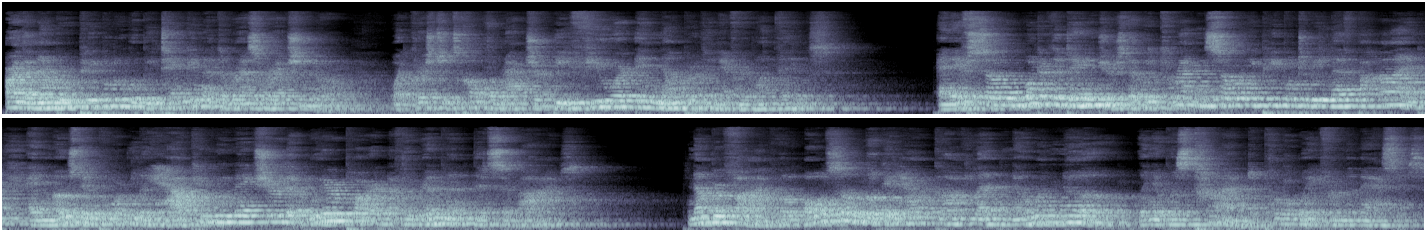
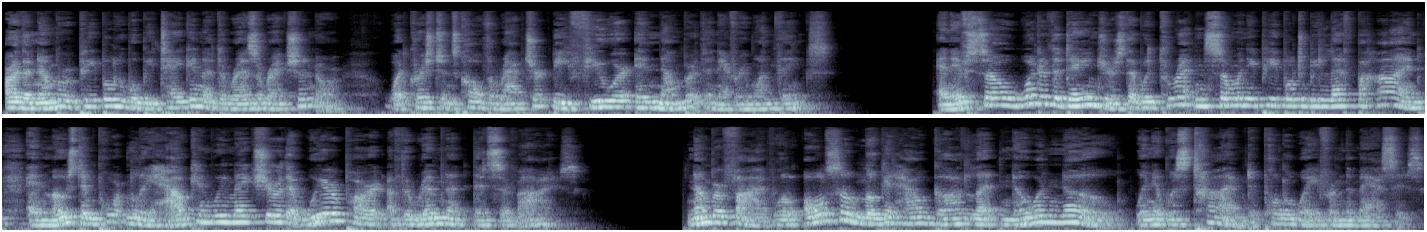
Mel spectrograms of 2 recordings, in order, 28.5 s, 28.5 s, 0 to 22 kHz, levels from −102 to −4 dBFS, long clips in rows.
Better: second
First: room echo; strong; dies away in 1.6 s // off-mic speech; far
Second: room echo; slight; dies away in 0.4 s // off-mic speech; far

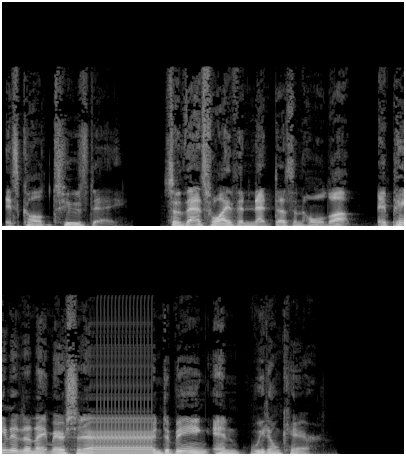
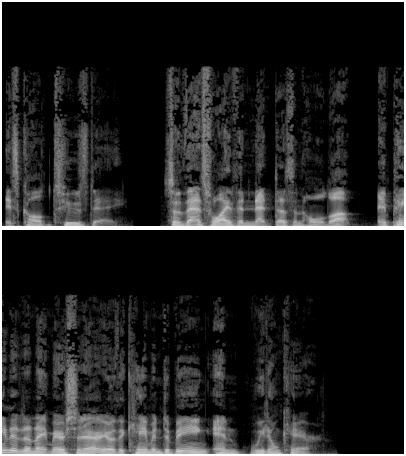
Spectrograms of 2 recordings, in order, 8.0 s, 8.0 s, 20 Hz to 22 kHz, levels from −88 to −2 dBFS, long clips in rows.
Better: second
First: audio freezing; at 5 s for 0.5 s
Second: none

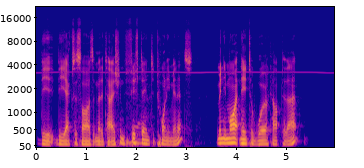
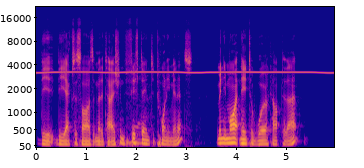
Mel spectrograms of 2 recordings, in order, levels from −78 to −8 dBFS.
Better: first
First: high-pitched whine; faint; throughout; 3 kHz, 25 dB below the speech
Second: high-pitched whine; loud; throughout; 3 kHz, 7 dB below the speech

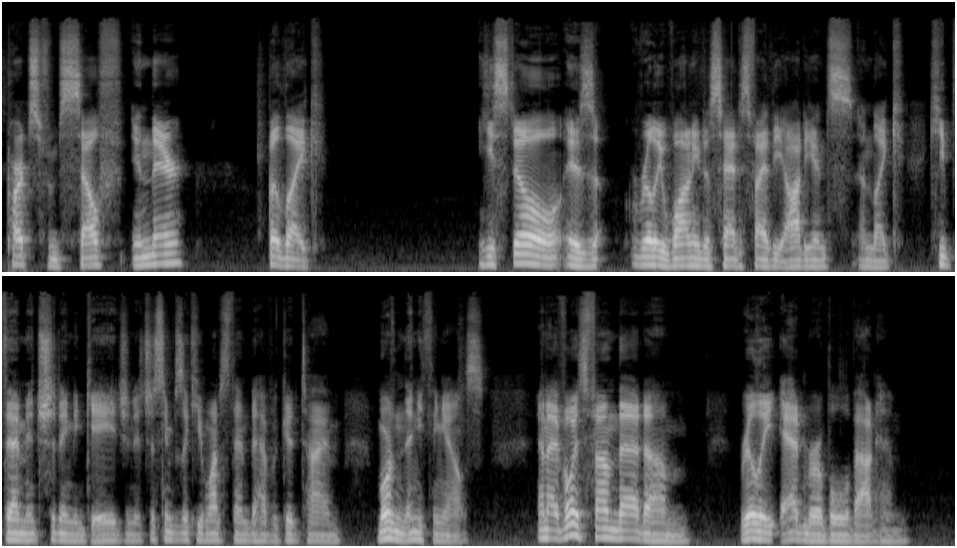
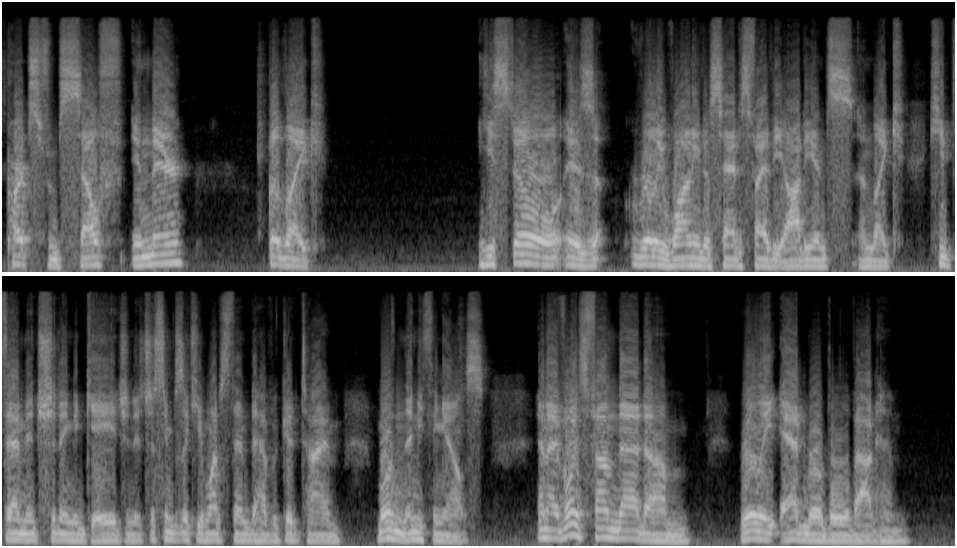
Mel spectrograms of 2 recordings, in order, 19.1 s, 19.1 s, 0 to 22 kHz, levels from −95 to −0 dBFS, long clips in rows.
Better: first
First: none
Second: distortion; heavy; 6 dB below the speech

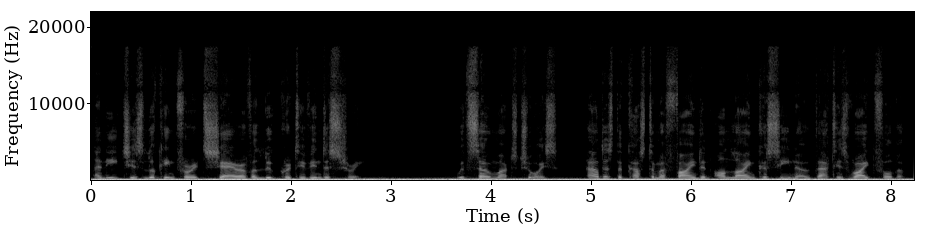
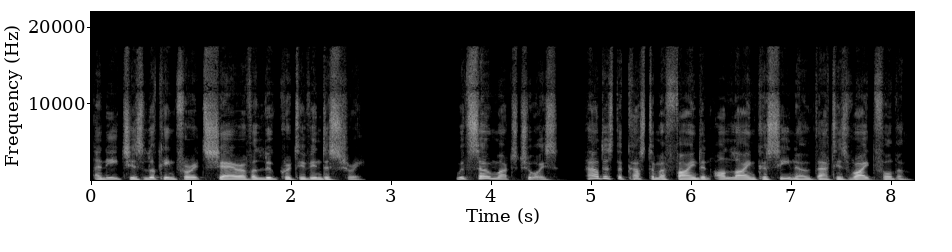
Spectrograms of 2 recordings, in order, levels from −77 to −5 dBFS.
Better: second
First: low rumble; loud; throughout; 8 dB below the speech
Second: none

